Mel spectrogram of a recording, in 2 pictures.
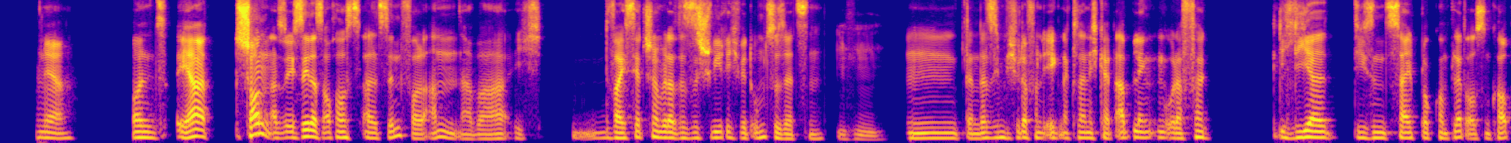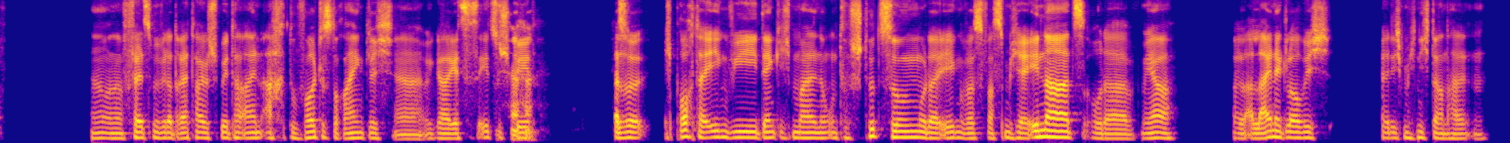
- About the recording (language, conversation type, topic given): German, advice, Wie kann ich verhindern, dass ich durch Nachrichten und Unterbrechungen ständig den Fokus verliere?
- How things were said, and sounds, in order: giggle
